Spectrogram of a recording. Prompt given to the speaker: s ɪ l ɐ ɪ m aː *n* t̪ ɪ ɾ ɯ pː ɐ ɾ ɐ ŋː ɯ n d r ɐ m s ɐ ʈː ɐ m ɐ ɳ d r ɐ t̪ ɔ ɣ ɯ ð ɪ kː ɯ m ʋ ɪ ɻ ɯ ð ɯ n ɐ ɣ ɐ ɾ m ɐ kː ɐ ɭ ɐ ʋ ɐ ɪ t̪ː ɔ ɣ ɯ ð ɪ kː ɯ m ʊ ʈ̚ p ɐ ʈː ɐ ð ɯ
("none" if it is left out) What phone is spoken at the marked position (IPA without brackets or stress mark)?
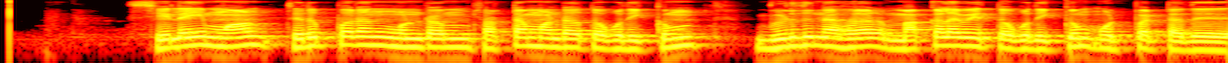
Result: n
